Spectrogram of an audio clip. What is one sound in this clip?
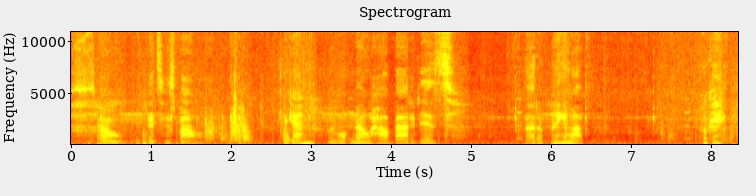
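A second young woman answers in a soft, worried voice.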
